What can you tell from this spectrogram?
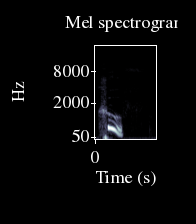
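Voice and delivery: Kuf with a hard throaty k; Hebrew letter Kuf. Shown as a demonstration. Teacher modelling Kuf for learners to repeat. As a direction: say Kuf slowly for the class to echo. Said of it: "Repeat after me".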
